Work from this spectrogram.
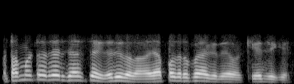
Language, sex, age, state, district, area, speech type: Kannada, male, 18-30, Karnataka, Shimoga, rural, conversation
